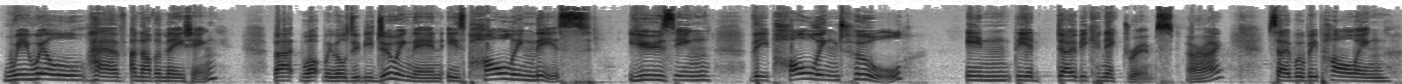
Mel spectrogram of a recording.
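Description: A woman facilitating a workshop meeting in a meeting room, brisk and chatty, often checking in with the group. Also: medium pitch, animated, no echo.

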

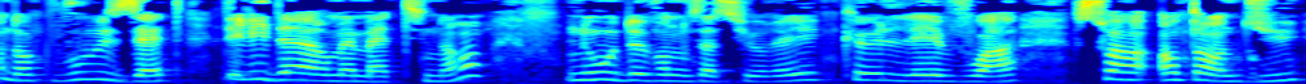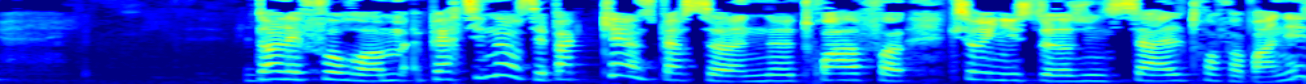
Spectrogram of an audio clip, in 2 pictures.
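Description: A woman giving simultaneous interpretation at a meeting, speaking in halting bursts with frequent restarts and fillers. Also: fairly high pitch, bright, forceful tone. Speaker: conference interpreter.

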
